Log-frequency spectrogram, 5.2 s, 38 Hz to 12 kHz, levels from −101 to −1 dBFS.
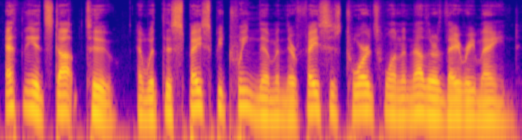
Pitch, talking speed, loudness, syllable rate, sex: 110 Hz, 205 wpm, -18 LUFS, 5.9 syllables/s, male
